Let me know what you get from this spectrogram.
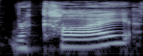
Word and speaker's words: Rakai: So we've got Jordan Rakai, I think you said you pronounced it. I can say Rakai.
